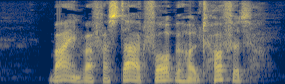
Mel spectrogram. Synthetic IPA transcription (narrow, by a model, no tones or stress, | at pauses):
ʋɑ̈ɪ̰n̩ʋɑ̈fʁɑ̈sd̥ɑ̰̈ːd̥fɒːb̥e̝ɦɒ̽l̰d̥hɒ̽fð̩ˠ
